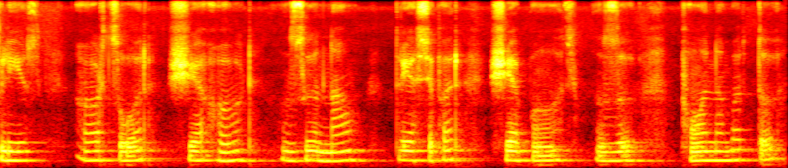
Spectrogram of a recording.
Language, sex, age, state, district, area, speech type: Kashmiri, male, 18-30, Jammu and Kashmir, Shopian, urban, read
